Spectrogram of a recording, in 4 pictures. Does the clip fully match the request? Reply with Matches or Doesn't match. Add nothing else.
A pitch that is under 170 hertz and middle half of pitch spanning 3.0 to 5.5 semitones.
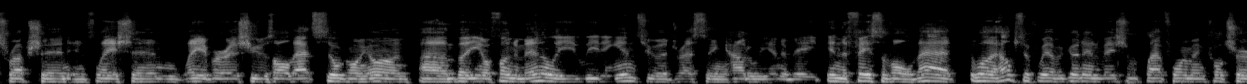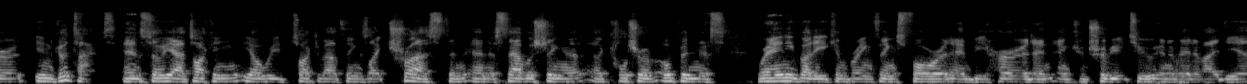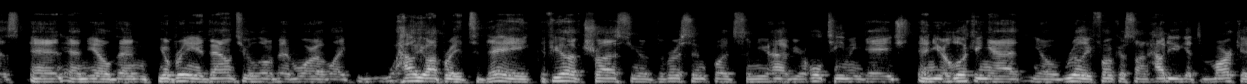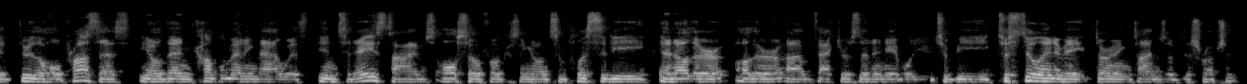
Doesn't match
